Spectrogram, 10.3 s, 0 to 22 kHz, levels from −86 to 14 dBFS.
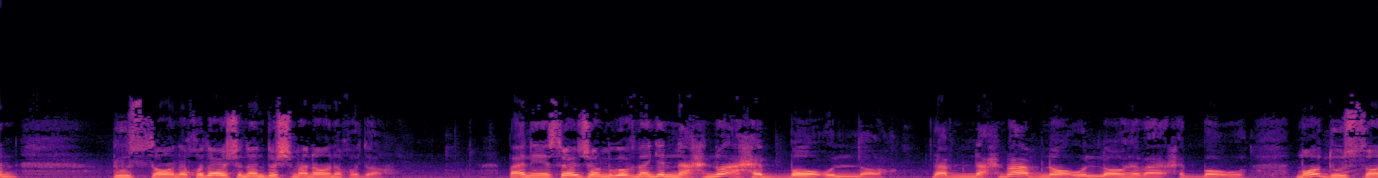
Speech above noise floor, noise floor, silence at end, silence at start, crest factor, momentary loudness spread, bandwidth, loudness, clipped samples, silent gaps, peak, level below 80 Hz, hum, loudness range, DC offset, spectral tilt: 31 dB; -44 dBFS; 0 s; 0 s; 12 dB; 9 LU; 10 kHz; -14 LUFS; under 0.1%; none; 0 dBFS; -58 dBFS; none; 3 LU; under 0.1%; -6 dB/octave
